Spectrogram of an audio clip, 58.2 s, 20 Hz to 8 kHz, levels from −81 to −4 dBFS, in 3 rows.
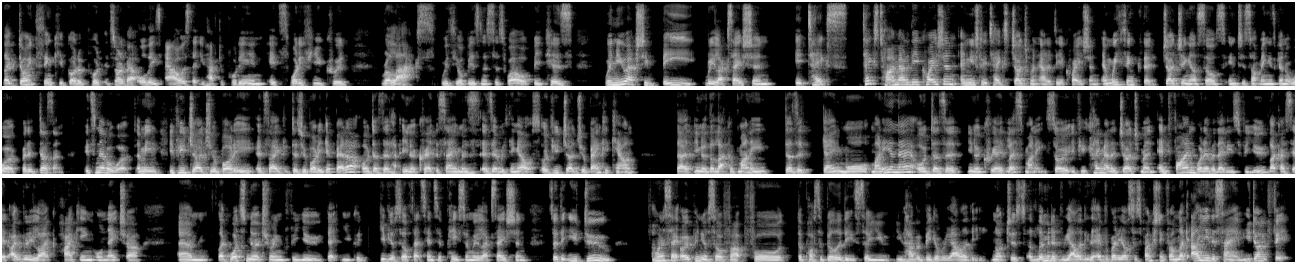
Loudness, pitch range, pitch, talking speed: -21 LUFS, 140-185 Hz, 150 Hz, 210 wpm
